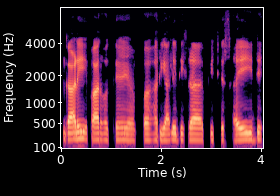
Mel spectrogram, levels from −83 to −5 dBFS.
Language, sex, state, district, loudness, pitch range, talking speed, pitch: Hindi, male, Bihar, Araria, -19 LUFS, 100-105 Hz, 205 wpm, 100 Hz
